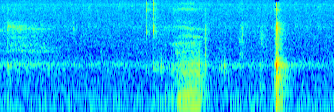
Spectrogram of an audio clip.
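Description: Computer mouse clicking: a pair of faint clicks about two seconds in, then one sharp, much louder click near the end. A brief murmur of a man's voice falls between them.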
